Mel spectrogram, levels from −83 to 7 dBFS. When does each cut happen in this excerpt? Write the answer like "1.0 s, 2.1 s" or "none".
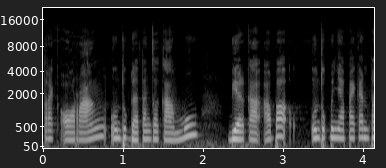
none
